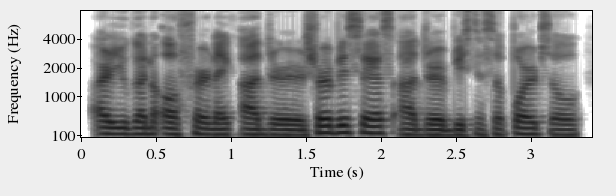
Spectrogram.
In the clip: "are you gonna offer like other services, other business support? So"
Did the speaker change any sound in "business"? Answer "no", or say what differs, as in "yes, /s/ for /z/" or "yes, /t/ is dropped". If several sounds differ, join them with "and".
yes, /s/ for /z/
